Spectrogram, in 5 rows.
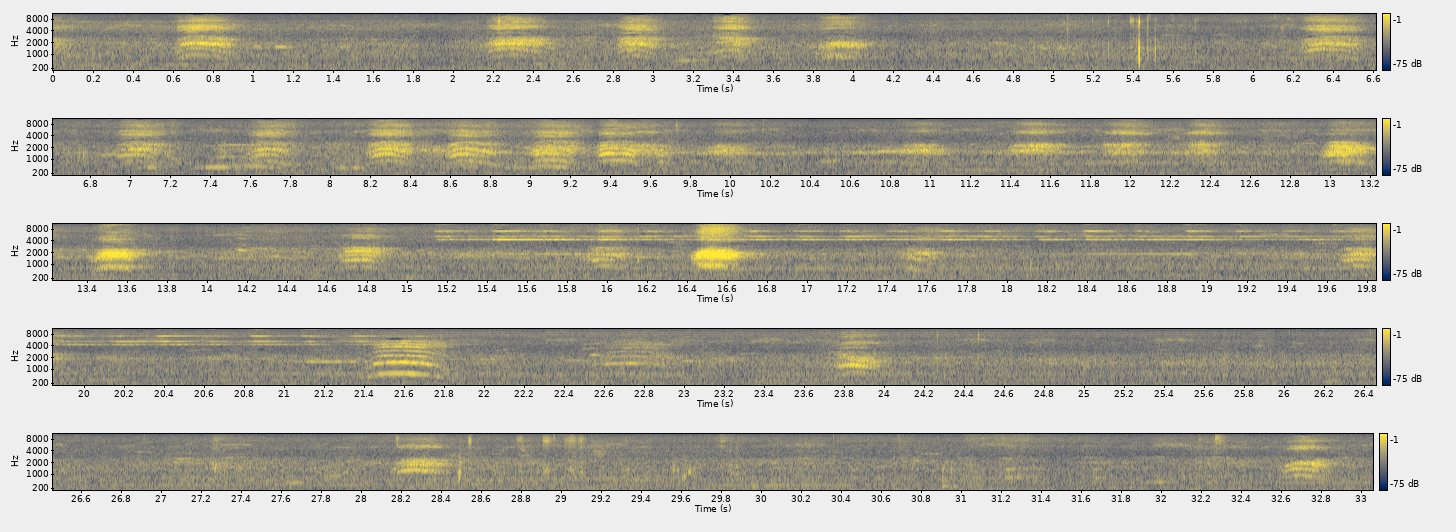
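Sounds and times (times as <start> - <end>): thin high steady tone: 14.2 - 28.2
birds calling: 14.6 - 18.0.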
